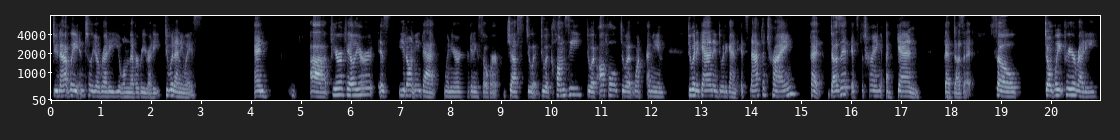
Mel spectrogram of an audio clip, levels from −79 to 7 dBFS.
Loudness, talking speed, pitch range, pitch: -26 LUFS, 190 wpm, 165-195 Hz, 180 Hz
